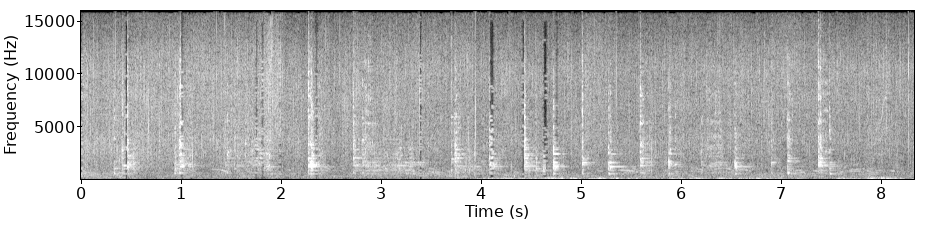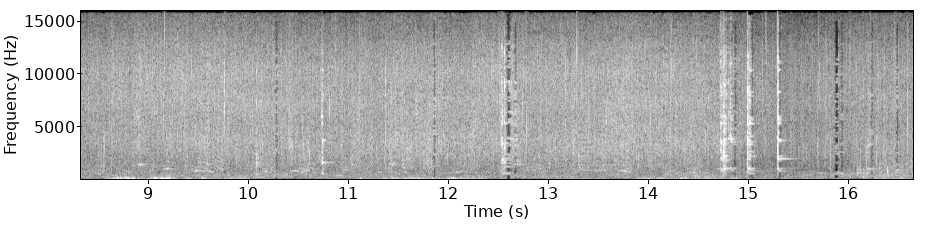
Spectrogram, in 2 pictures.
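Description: Metal spatulas clatter and scrape against a hot griddle.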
